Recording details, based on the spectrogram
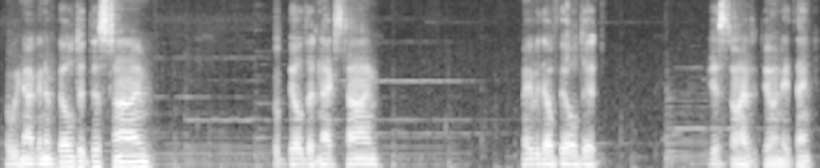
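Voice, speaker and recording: A man's voice: sits low, flat delivery, normal speed, pauses often, soft background music. A man streaming a video game, reading quest text aloud and adding casual comments.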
